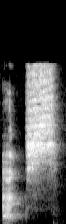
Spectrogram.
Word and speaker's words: Aix: X we are drinking X rosy this in French is pronounced X like the X DoubleX chromosome like the ex-boyfriend oh yeah ex-boyfriend that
